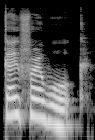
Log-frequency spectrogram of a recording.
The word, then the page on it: go for a walk: British English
